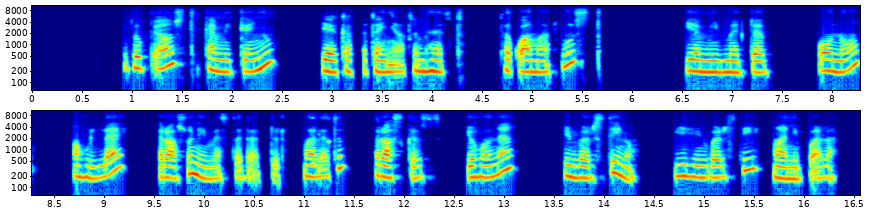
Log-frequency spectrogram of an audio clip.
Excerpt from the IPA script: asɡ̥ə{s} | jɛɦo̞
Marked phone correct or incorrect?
incorrect: z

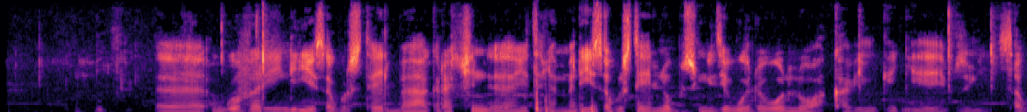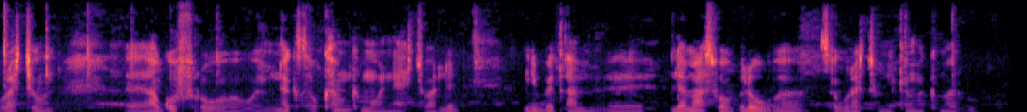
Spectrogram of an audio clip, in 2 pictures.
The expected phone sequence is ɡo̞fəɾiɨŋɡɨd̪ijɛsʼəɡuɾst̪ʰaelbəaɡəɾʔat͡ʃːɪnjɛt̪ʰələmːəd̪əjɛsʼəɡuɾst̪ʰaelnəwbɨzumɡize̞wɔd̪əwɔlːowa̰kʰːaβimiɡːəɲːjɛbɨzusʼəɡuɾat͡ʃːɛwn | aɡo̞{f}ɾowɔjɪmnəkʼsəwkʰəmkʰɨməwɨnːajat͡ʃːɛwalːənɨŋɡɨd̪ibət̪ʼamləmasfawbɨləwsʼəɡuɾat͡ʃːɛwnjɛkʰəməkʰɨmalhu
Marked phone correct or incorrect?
correct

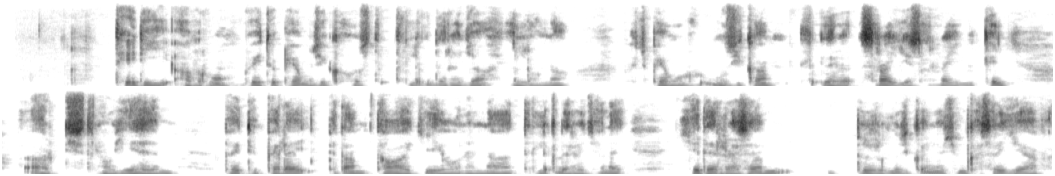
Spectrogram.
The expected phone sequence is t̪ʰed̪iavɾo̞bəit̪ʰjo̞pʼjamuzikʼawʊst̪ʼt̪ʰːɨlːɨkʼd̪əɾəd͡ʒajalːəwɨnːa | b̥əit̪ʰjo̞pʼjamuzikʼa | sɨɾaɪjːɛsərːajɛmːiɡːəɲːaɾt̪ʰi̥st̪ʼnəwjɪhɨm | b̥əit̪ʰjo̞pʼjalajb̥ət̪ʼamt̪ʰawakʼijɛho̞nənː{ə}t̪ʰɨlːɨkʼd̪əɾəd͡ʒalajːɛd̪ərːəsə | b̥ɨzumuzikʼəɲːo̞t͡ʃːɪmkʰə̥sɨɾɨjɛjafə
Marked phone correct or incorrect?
incorrect: a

